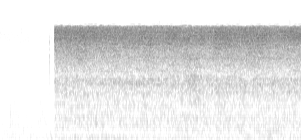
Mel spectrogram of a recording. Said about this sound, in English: So we got a solid stream of steam.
